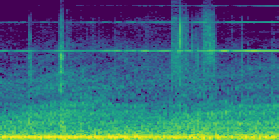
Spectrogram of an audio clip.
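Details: Kenworth truck with the check engine light just come on: a thin, steady high-pitched whine above the deep idle rumble, heard well from the front. Source unknown; owner suspects something is clogged.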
